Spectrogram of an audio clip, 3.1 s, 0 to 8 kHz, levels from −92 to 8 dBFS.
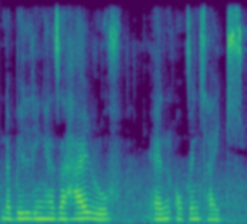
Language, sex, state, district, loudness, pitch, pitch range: English, female, Assam, Kamrup Metropolitan, -16 LUFS, 200 Hz, 190-205 Hz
